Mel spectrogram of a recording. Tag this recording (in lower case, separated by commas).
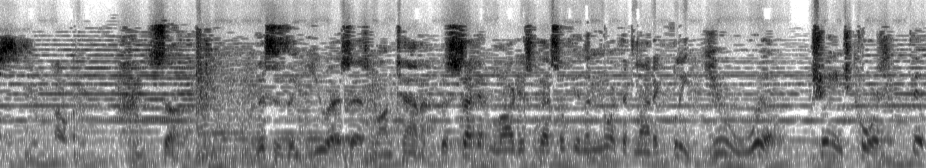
music, speech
